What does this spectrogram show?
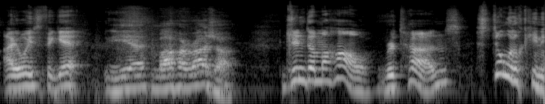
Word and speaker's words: Maharaja: Is that how it's pronounced? I always forget. Yeah, Maharaja.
